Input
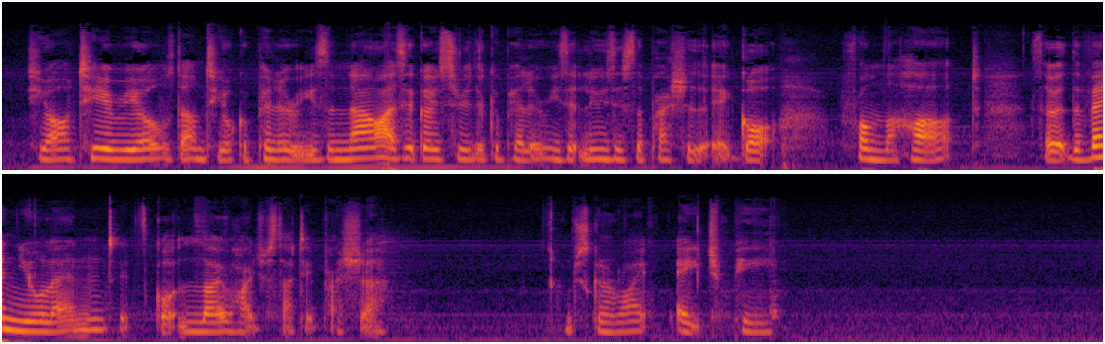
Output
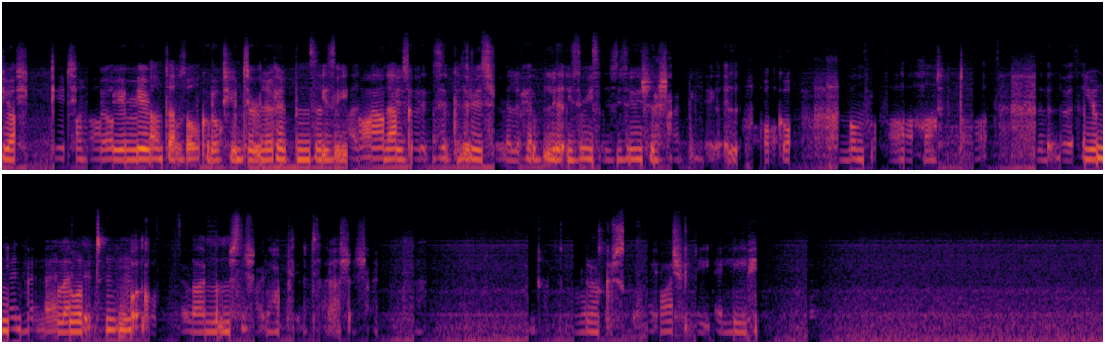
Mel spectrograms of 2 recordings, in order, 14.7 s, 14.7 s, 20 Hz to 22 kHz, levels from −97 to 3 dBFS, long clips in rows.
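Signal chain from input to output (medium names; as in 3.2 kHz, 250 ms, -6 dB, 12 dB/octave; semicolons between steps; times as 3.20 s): slices played last to first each 82 ms, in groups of 4; compression 1.5:1, threshold -44 dBFS, peak gain reduction 9.5 dB; distance through air 150 m; slow attack 351 ms; trim +3.5 dB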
